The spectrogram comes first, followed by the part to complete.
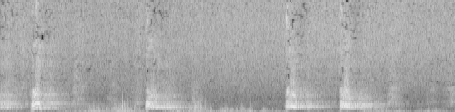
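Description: A Rottweiler gives deep, single barks spaced a second or two apart.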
